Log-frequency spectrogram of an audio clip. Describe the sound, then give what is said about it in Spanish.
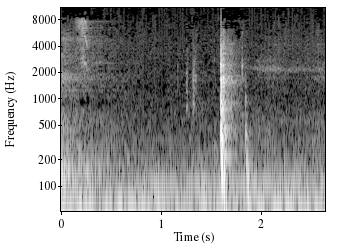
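A single sharp, woody thwack of an axe biting into a tree trunk as the tree is being felled, with a quick fainter knock just after, set against a quiet low hum with no voices. “A todo esto, los amigos de Alaí se habían dado la voz de alarma y cuchicheaban entre las hojas mientras el capitán talaba el árbol.”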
